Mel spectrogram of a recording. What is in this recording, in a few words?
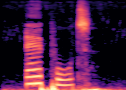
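"airport", English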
